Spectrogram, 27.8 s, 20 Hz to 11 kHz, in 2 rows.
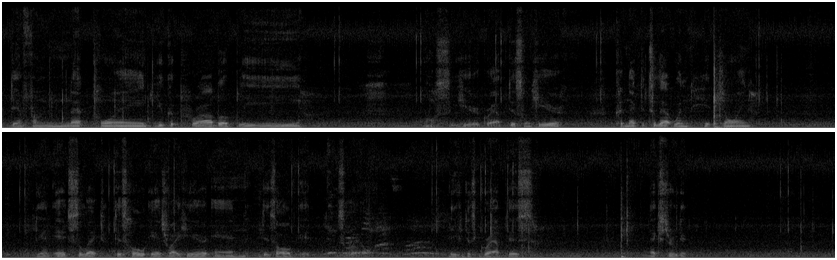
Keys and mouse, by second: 1.0 shift+middle click, 1.9 shift+middle click, 5.4 click, 8.2 click, 11.8 j, 12.5 right click, 14.1 click, 16.7-18.8 right drag, 21.0 click, 21.8 click, 22.2 shift+click, 22.6 middle click, 24.2 e, 27.2 middle click.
